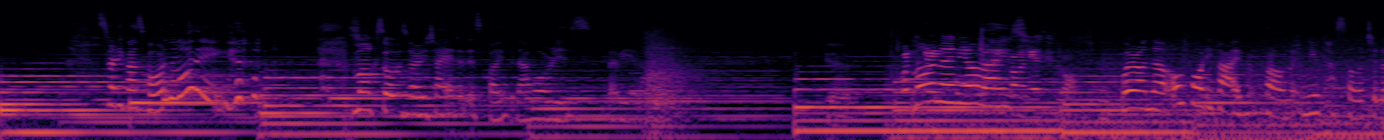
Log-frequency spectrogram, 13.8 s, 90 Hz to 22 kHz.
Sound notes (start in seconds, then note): 1.7 laughs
